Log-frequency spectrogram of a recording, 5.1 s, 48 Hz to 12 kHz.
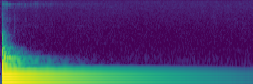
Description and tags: African Drum3
Single shot on african hand drum.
